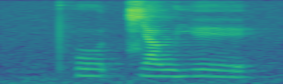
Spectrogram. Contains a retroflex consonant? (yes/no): no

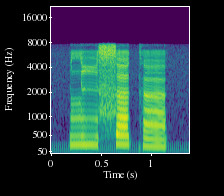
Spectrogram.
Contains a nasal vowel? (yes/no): yes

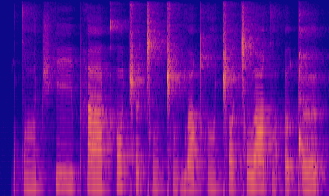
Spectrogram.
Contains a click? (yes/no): yes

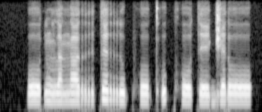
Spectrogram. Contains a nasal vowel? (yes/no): yes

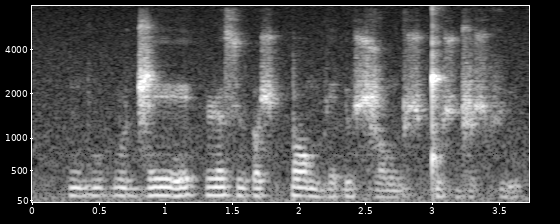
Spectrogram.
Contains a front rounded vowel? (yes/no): yes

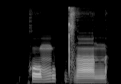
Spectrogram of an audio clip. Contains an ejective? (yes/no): no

